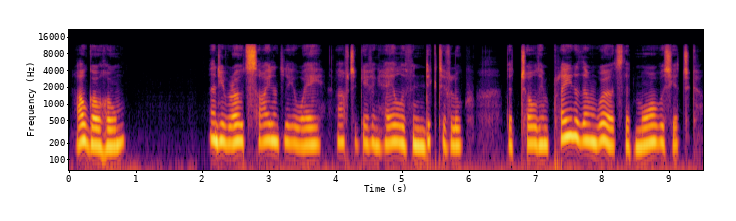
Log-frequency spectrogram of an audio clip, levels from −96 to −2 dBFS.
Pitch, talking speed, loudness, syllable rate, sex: 200 Hz, 165 wpm, -20 LUFS, 4.8 syllables/s, female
